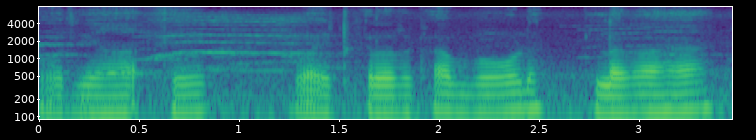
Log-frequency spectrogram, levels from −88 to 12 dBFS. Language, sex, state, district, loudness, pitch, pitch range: Hindi, male, Uttar Pradesh, Saharanpur, -20 LUFS, 120 Hz, 115-125 Hz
